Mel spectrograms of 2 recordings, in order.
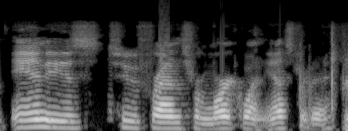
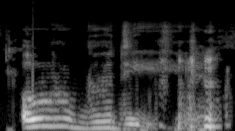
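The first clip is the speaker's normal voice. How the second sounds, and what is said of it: Imitates the villain Scar's voice. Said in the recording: “my Scar impression”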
